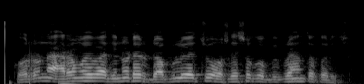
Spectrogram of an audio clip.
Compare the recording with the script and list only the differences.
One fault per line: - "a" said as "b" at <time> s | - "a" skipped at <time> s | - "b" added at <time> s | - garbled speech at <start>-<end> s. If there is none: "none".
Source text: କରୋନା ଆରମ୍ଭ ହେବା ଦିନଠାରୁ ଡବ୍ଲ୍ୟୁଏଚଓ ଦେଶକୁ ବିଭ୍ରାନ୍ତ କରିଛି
none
